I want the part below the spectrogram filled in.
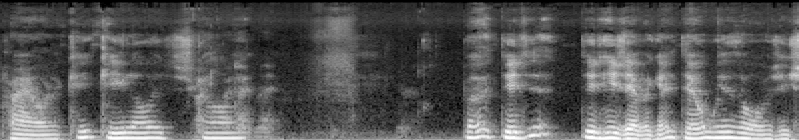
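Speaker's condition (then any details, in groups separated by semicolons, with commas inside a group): Parkinson's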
